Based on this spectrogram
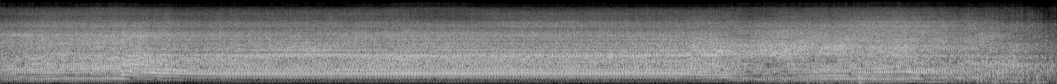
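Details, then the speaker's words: Small-engine pressure washer with a new hose fitting, now spraying: engine screams at a high, steady pitch, dips briefly and climbs back; RPMs far too high, throttle linkage/spring under the top cover to be adjusted. "how about that power wash it works however you noticed the RPMs are really high huh"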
